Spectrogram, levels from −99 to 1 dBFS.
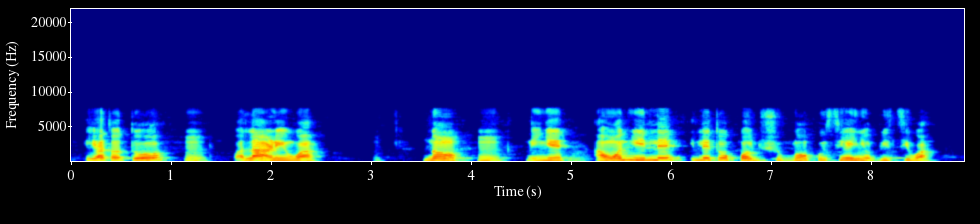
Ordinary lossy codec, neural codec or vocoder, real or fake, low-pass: none; none; real; none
